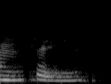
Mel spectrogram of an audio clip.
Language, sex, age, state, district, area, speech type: Tamil, female, 45-60, Tamil Nadu, Salem, rural, conversation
